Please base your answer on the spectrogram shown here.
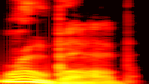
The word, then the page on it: rhubarb: British English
